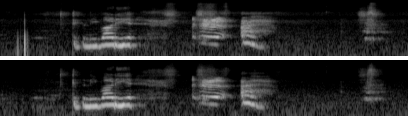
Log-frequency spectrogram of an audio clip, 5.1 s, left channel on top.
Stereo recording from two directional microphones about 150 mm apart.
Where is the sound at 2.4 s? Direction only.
15° right (ahead or behind).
